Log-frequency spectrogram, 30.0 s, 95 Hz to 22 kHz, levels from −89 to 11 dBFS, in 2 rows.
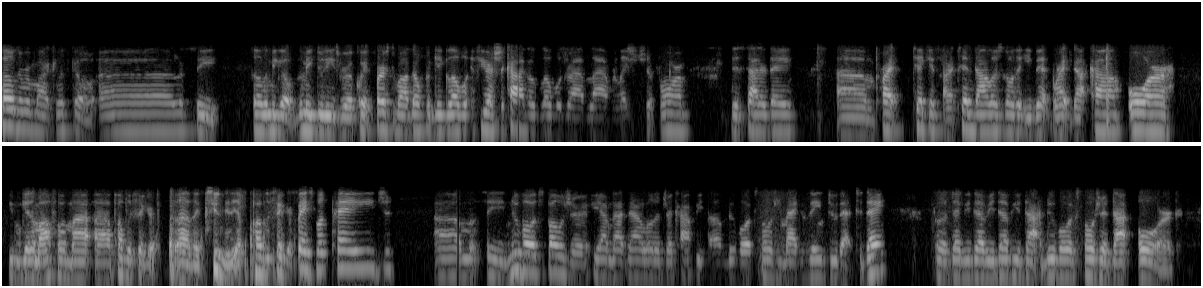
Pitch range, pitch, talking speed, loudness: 130-145 Hz, 140 Hz, 165 wpm, -33 LUFS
